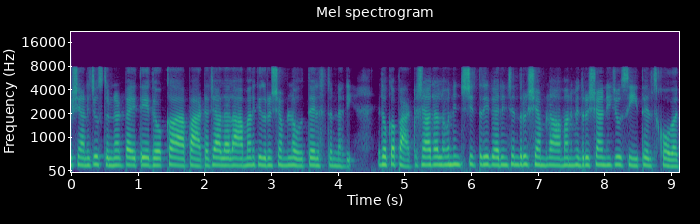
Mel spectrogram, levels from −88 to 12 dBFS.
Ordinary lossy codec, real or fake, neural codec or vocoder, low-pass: none; fake; codec, 16 kHz, 0.8 kbps, ZipCodec; none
